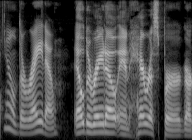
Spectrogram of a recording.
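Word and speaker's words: Eldorado: dorado but i am assured that it is pronounced el dorado el dorado el dorado and harrisburg are called little egypt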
